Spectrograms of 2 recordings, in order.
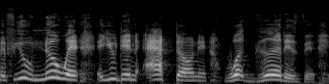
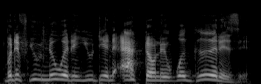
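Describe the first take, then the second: First: It is said slowly and deliberately. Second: It is said at a normal, quicker pace.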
